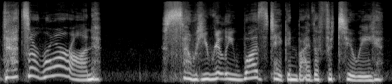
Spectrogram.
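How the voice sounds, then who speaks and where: A woman's voice: on the high side, big pitch swings, normal speed. A woman playing a feisty, hot-tempered older granny in a video game, brash and blunt. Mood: determined. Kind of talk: video game character acting.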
